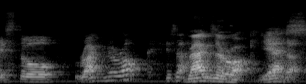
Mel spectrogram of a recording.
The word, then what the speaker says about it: Ragnarok: Is that Ragnarok? Yes. Yeah, that's how you say it. And by the pronouncing of that name Ragnarok, you know shit is gonna happen.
